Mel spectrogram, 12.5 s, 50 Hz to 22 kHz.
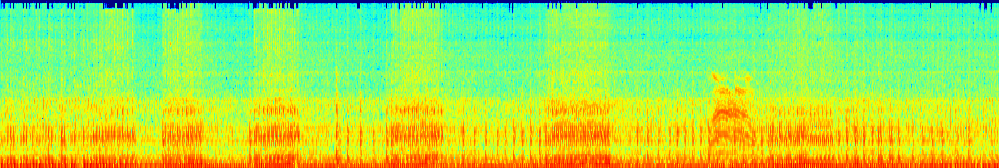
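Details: Vintage Douglas engine after 40 years under a hedge, carb cleaned and mixture screw adjusted, running with no silencer and no cooling tinwork fitted: even, steady low putter at constant speed with no knocks or misses; healthy running engine.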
